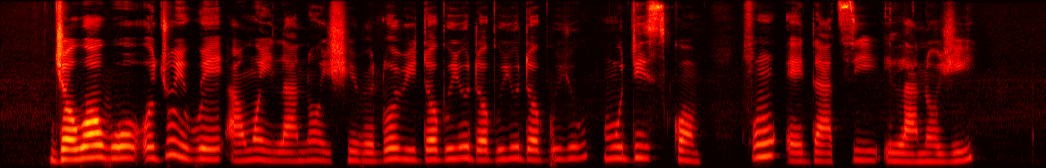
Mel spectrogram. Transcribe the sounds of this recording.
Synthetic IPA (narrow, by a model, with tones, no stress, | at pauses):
d͡ʒɔ˨wɔ˦wo˧o˧d͡ʒu˦i˦˨we˧˦a˨w̃ɔ̃˧i˨la˨nã˨˦i˨ʃe˨ɾe˨lo˨˦ɾi˧dɔ˧bu˧˦ju˦dɔ˧bu˧˦ju˦dɔ˧bu˧ju˦mũ˦di˦skɔ̃˦˨m | fũ˦ɛ˨da˨ti˧i˨la˨nã˨ji˨˦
